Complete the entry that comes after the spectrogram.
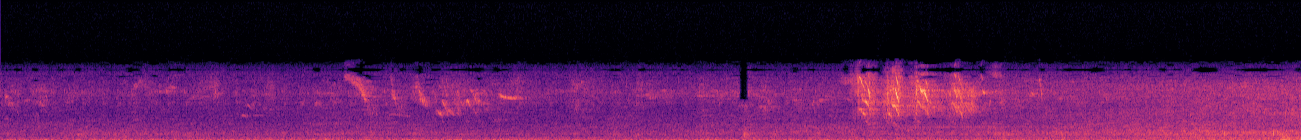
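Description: Small birds chirping in short falling chirps, in two clusters a few seconds apart, over a steady low background rumble that grows louder near the end.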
